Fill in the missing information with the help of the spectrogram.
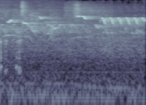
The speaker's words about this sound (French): Alors là, on a les camichés à collier qui répondent aux grues. Et au cariama huppé, c'est une autre espèce d'oiseau qui est encore plus loin, donc qui se répondent mutuellement.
